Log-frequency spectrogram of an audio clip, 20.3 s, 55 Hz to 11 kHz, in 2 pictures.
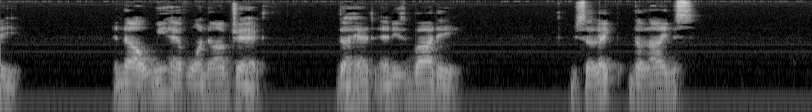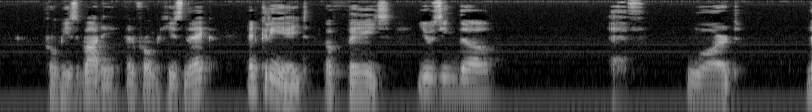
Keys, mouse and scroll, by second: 1.8-3.2 right drag, 2.8 g, 3.2 click, 6.4 middle click, 6.6 middle click, 7.1 Tab, 14.5 middle click.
